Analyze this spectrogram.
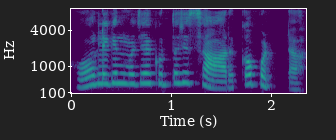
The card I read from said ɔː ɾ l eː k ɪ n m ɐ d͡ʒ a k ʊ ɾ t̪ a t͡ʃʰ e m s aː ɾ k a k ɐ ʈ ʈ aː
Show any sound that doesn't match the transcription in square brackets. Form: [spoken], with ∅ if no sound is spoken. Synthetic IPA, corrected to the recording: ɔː ɾ l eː k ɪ n m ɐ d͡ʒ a k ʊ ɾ t̪ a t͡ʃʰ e [∅] s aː ɾ k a [p] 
